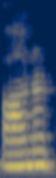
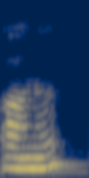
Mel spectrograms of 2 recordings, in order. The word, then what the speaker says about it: honor: number 10 it is honor to meet you de friends the word such as honor or is pronounced with silent h so use Yan instead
